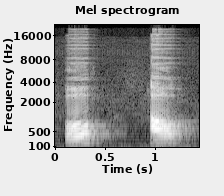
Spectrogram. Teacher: कंठ का भी सहारा लिया जा रहा है, ओष्ठ का भी सहारा लिया जा रहा है। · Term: कंठ और ओष्ठ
